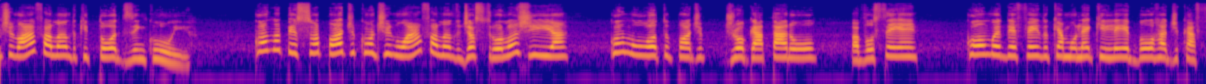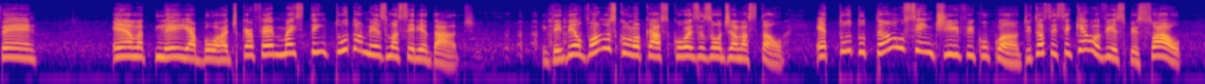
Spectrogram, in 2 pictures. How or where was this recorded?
busy venue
